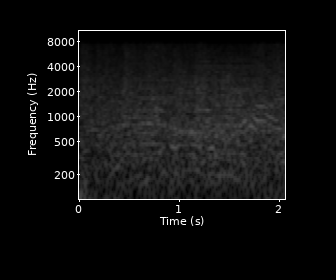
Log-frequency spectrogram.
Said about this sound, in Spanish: La gente aplaude de nerviosismo y de satisfacción, emoción, claro, evidentemente, porque es un instante muy esperado a lo largo de todo el año.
